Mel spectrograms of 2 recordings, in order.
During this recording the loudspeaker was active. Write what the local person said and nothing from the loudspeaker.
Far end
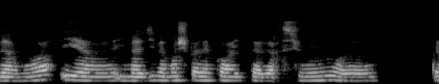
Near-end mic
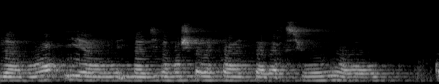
none

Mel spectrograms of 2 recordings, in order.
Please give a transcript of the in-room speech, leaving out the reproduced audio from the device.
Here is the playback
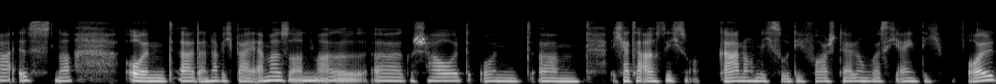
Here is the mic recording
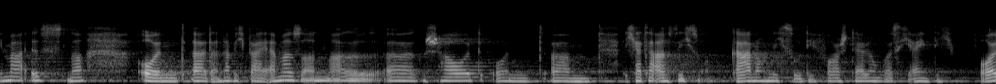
none

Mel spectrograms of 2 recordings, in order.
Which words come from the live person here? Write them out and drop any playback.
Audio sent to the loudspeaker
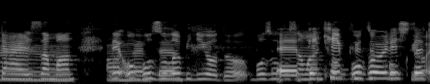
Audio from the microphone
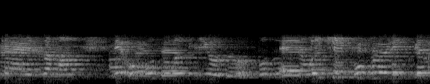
Hiç olmadı.

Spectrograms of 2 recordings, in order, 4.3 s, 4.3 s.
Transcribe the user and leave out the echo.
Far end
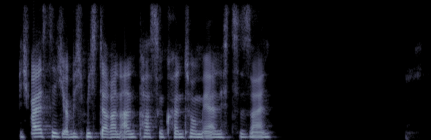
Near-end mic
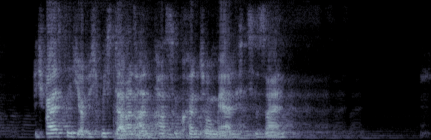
tatsächlich, ähm

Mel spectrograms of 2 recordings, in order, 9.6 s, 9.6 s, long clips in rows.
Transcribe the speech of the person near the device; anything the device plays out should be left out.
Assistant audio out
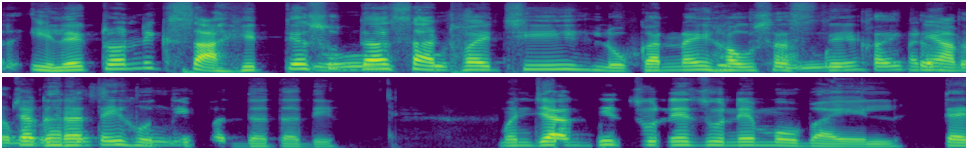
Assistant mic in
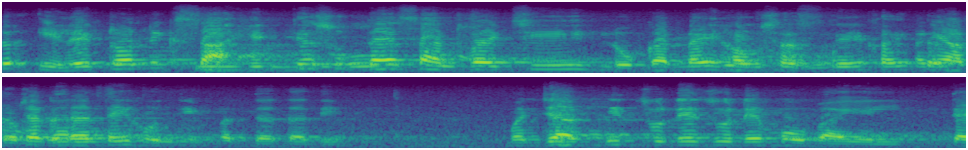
की अ

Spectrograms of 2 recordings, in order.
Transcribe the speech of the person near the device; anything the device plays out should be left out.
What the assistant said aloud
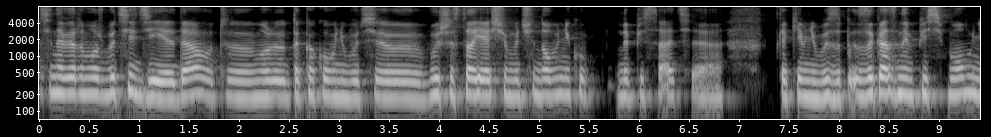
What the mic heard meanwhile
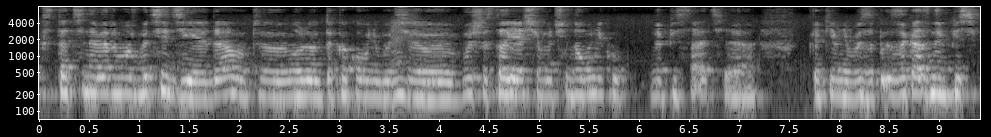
Мгм.

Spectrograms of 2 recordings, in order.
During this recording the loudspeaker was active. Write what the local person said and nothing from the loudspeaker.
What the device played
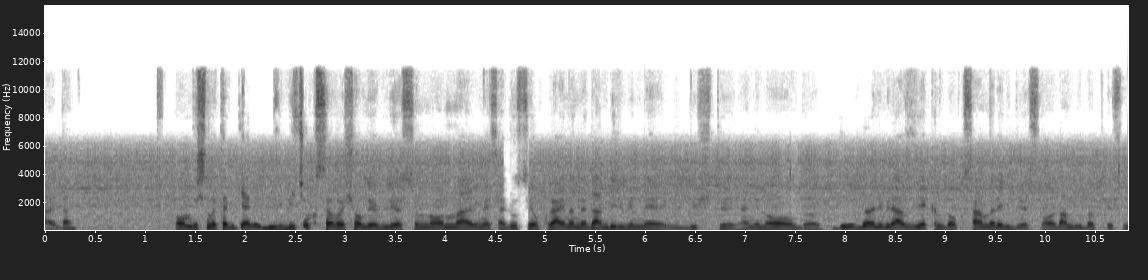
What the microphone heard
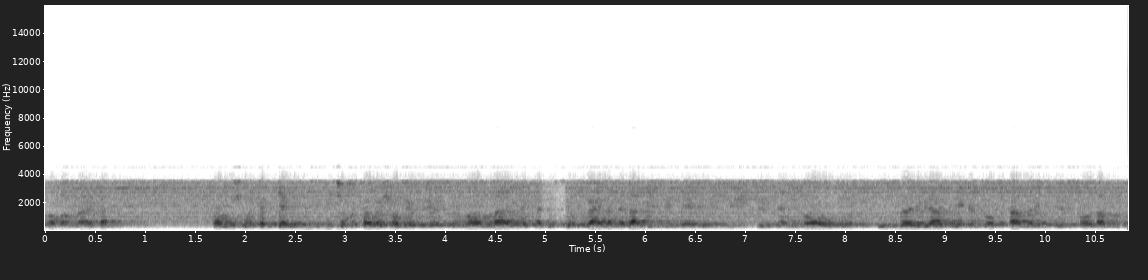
none

